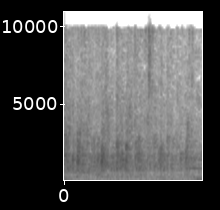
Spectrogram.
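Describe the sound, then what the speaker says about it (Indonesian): Audience applause at a university forum with a presidential candidate in Indonesia, a steady, dense wash of many hands clapping close and loud for the whole stretch, with no pauses. "Tapi tepuk tangan dulu buat beliau nih Pak Mus"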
